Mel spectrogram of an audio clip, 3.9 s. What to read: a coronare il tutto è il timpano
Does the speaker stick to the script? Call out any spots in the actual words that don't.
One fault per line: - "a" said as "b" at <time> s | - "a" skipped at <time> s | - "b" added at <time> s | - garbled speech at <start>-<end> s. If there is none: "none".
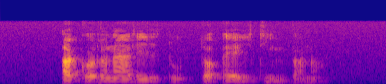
none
